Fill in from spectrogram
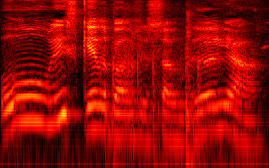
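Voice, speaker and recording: A man's voice: a little high, lively intonation, measured pace, slight background noise. A man chatting casually to viewers in a slangy, laid-back way while eating, chewing as he talks. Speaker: mukbang vlogger.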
